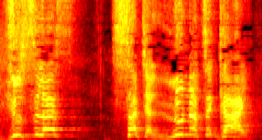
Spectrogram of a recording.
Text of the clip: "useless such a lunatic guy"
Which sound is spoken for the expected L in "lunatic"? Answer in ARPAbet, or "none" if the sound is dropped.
L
